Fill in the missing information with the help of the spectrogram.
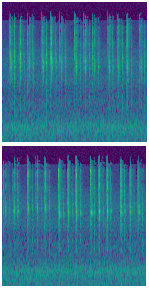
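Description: Fingertips type and press single keys on a grey-blue tenkeyless mechanical keyboard with plastic keycaps. An uneven, steady run of short, bright clicks plays over a constant low background hiss. Each keystroke dies away quickly.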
